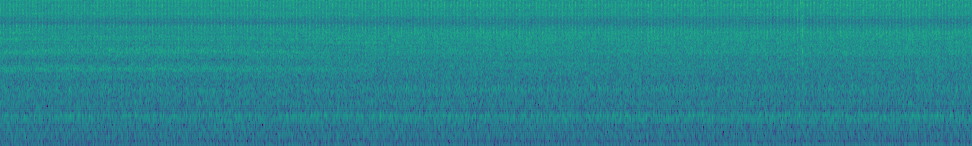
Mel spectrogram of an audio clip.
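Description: Steady idle with a dense, noisy knock mixed into the running; no clear single beat stands out, so the source under the engine is unknown.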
